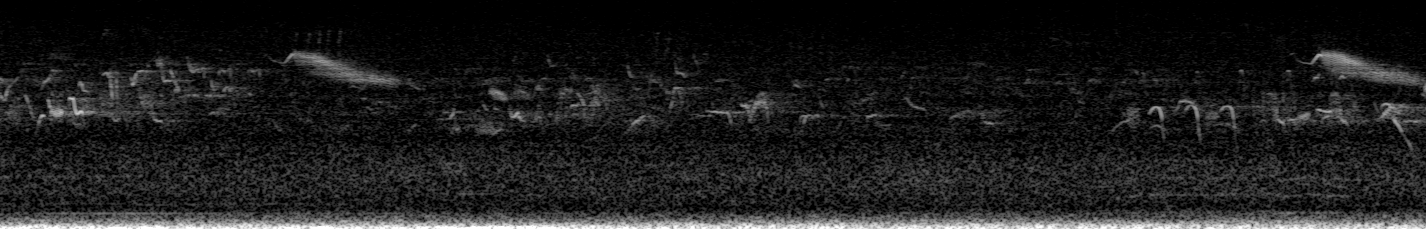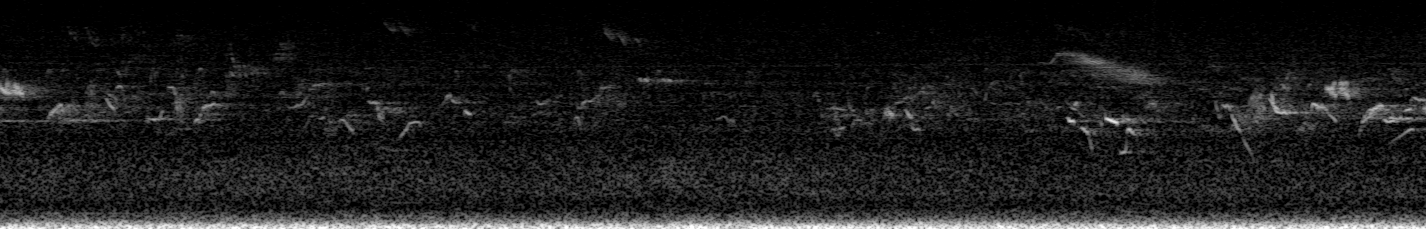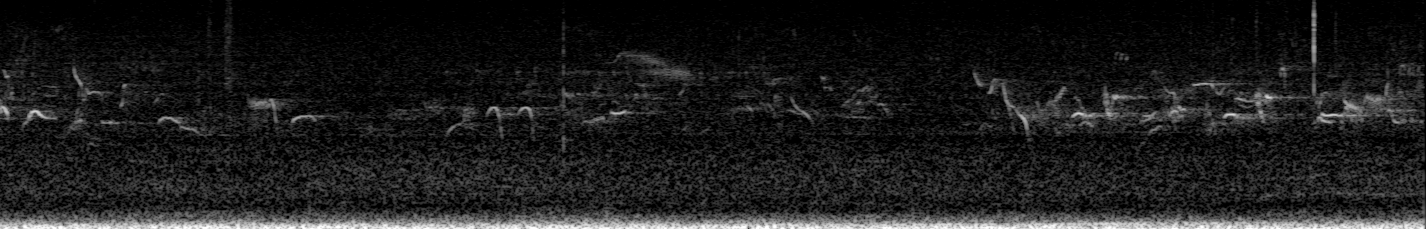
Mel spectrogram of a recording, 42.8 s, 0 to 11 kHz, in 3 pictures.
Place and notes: Berlin, Buch, Mittelbruch / Torfstich - wetland, nature reserve
18:00 Berlin, Buch, Mittelbruch / Torfstich 1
